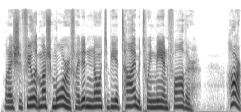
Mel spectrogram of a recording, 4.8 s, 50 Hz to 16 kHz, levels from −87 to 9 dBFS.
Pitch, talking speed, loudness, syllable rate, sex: 225 Hz, 250 wpm, -15 LUFS, 5.7 syllables/s, female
